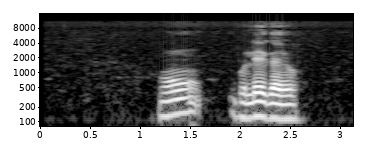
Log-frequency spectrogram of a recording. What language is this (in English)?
Dhatki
